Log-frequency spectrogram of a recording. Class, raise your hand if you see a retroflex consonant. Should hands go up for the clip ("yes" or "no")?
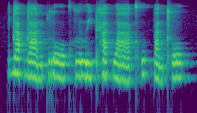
no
